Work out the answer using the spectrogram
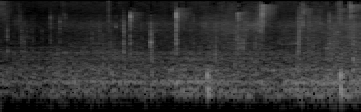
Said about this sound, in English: I'm driving to work right now. I had to make sure I have gas in my car.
